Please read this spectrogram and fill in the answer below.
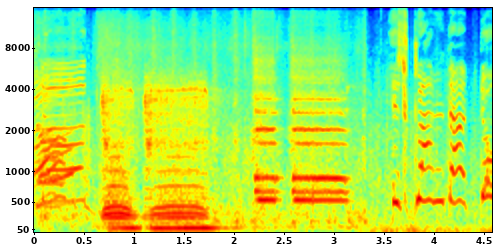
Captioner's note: train horn toots; boat horn honks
